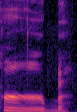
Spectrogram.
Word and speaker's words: herb: three herbalism herbalism here herb herb we say herb because there's a H in it except that the original pronunciation of the word herb is Herb yeah is Herb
